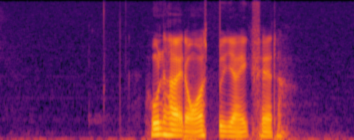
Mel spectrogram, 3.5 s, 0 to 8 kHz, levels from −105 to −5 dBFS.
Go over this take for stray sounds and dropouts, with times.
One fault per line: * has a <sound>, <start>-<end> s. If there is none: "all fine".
* has a dropout, 2.1-2.2 s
